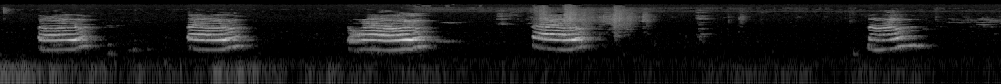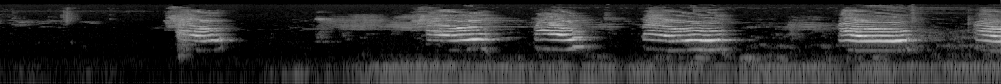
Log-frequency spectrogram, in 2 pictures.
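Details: Female cat in heat meowing to a male: a long series of drawn-out, wavering harmonic meows, some rising then falling, spaced irregularly with silent gaps; a low rumbling noise joins in over the final seconds.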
